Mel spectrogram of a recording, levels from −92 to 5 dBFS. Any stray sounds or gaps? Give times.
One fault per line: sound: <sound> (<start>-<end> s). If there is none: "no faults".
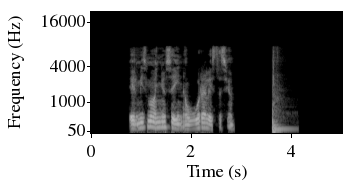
sound: thud (3.6-4.2 s)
